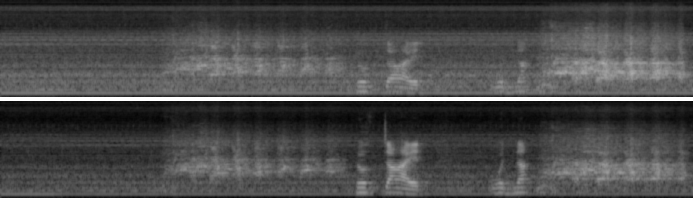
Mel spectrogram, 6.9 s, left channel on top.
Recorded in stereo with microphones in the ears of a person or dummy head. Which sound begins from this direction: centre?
Laughter, at 1.6 s.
